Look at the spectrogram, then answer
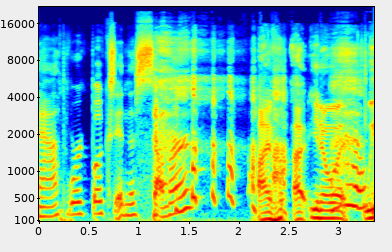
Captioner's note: laughs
